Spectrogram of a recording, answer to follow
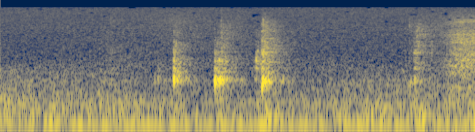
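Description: A wood screw being turned by hand through a thin plywood strip: three short, faint creaks close together about a second in, over a steady low hum.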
